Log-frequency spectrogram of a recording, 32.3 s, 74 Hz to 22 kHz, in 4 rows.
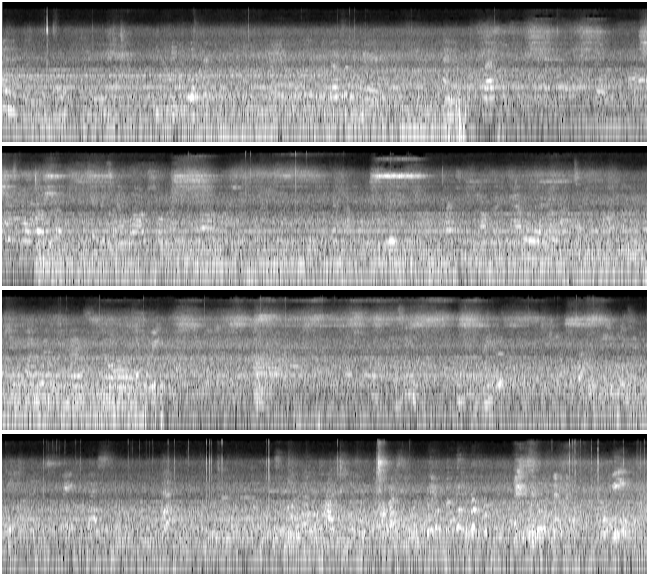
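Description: Seoul Line 2 subway train pulling away and gathering speed, heard from inside the car: the drive tones step up in pitch over the first several seconds, then hold under steady wheel-on-rail running noise.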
